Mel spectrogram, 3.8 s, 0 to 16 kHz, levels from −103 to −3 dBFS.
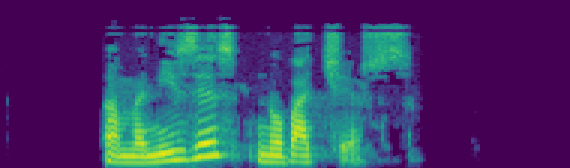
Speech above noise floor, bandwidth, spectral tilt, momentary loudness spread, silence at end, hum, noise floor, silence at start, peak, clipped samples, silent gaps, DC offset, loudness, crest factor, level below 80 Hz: over 75 dB; 9.4 kHz; -5 dB/octave; 13 LU; 1.1 s; none; under -90 dBFS; 0.7 s; 0 dBFS; under 0.1%; none; under 0.1%; -15 LUFS; 18 dB; -64 dBFS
